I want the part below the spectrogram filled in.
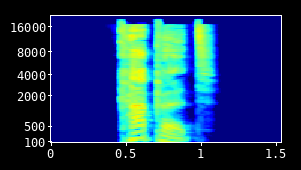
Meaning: second-person plural subjunctive I of kappen
- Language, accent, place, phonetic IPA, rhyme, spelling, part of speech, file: German, Germany, Berlin, [ˈkapət], -apət, kappet, verb, De-kappet.ogg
